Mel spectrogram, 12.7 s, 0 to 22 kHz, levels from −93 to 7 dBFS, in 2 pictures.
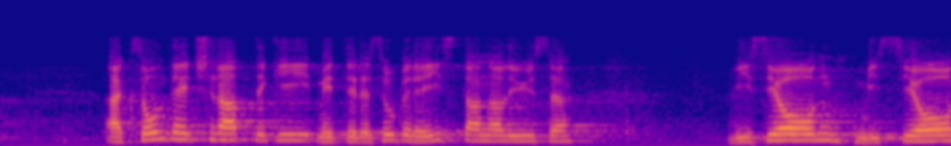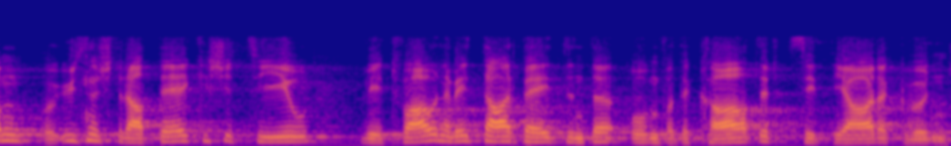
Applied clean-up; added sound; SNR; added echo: none; none; none; none.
